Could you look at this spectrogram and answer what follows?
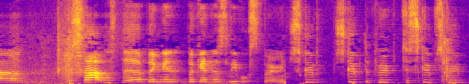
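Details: Vocal tics of Tourette syndrome in a young woman, with a repeated tic phrase occurring within her speech.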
